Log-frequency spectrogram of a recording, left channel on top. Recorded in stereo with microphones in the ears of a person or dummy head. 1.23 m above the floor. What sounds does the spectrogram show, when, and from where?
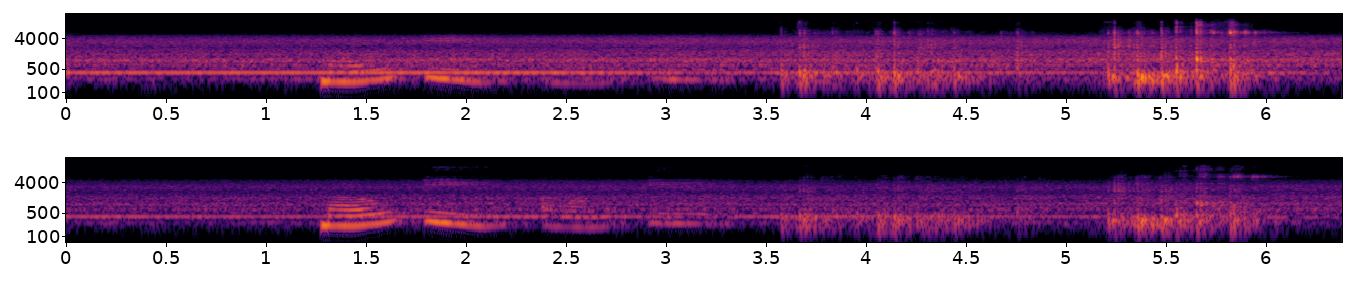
1.3 s a woman speaking: 5° right (ahead or behind), 0.7 m; by 3.5 s 50° right (ahead or behind), 4 m
3.6 s chewing: 60° left (ahead or behind), 4 m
